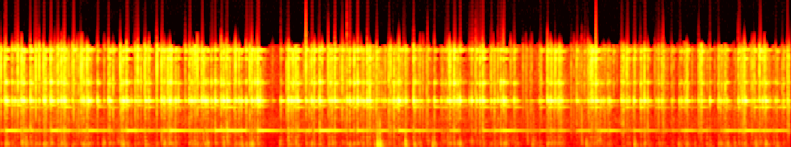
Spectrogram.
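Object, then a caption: Cut crystal glass tumbler. An empty, hollow cut-crystal glass tumbler stands upright while long nails tap rapidly across its faceted sides. The taps produce a dense stream of bright, ringing clinks with a steady high tone above them. There is only a brief lull just before the four-second mark.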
